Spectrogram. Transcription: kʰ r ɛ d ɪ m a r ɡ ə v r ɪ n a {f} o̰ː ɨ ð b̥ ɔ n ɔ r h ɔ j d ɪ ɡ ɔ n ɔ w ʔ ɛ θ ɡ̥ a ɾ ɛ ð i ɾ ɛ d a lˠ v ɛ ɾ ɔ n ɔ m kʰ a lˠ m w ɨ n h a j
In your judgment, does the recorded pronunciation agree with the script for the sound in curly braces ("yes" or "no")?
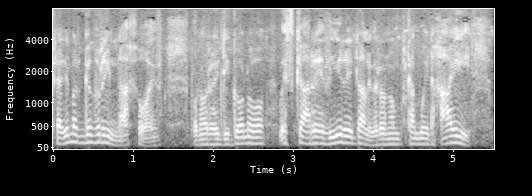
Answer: no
